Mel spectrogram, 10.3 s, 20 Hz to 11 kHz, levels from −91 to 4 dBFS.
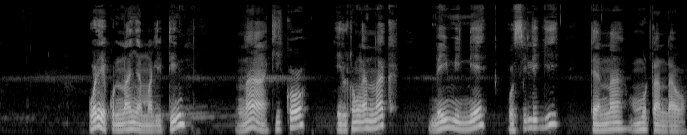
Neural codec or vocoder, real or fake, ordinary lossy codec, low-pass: none; real; AAC, 48 kbps; 9.9 kHz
